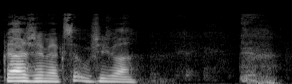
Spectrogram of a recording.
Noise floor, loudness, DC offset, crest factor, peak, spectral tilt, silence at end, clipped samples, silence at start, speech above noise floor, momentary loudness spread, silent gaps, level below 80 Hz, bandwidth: -54 dBFS; -16 LUFS; under 0.1%; 18 dB; 0 dBFS; -7.5 dB/octave; 0.15 s; under 0.1%; 0.05 s; 40 dB; 25 LU; none; -46 dBFS; 11.5 kHz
